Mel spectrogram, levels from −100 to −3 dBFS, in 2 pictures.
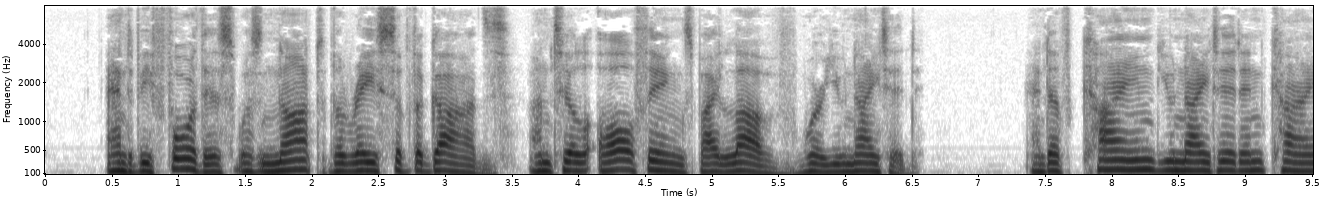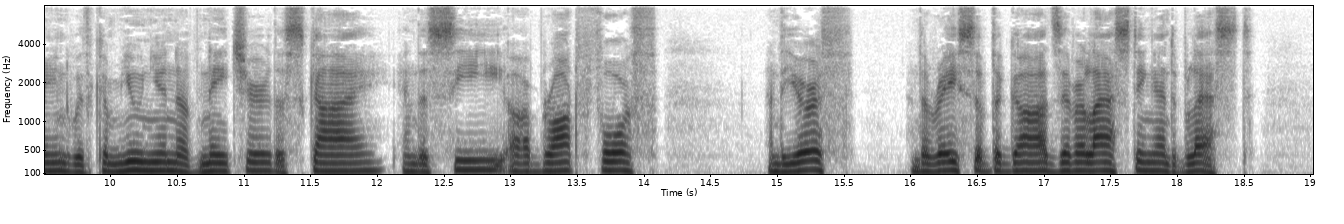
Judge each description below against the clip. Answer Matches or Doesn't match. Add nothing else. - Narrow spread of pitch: Matches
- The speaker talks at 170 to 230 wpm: Doesn't match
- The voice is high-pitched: Doesn't match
